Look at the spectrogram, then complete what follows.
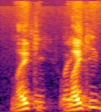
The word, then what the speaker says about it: Leakey: We got Leakey up, Lakey, the Lakey up Eagles.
